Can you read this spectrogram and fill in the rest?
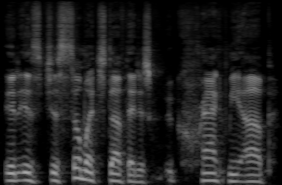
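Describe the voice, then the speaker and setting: A man's voice: mid-range voice, moderate pace, dry recording, clean studio sound. A middle-aged man co-hosting a podcast in casual chat, laughing often as he talks. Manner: laughs often, animated and giggly. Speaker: podcast co-host.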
